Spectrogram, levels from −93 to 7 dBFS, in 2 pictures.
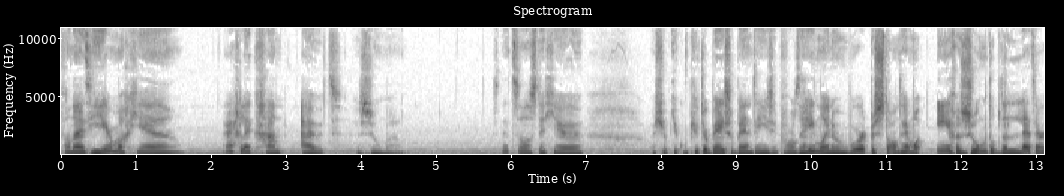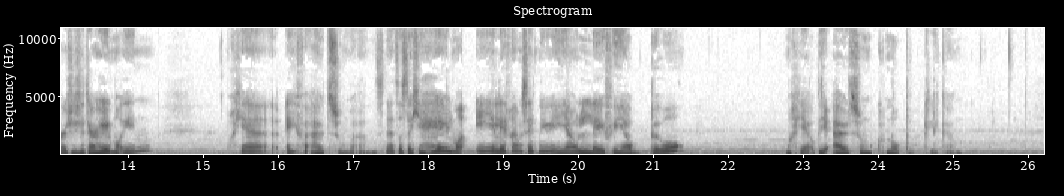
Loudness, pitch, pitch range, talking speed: -27 LUFS, 210 Hz, 190-235 Hz, 145 wpm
